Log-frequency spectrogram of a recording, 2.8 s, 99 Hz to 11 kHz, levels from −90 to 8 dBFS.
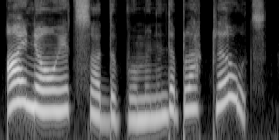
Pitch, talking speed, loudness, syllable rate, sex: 270 Hz, 215 wpm, -18 LUFS, 4.8 syllables/s, female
